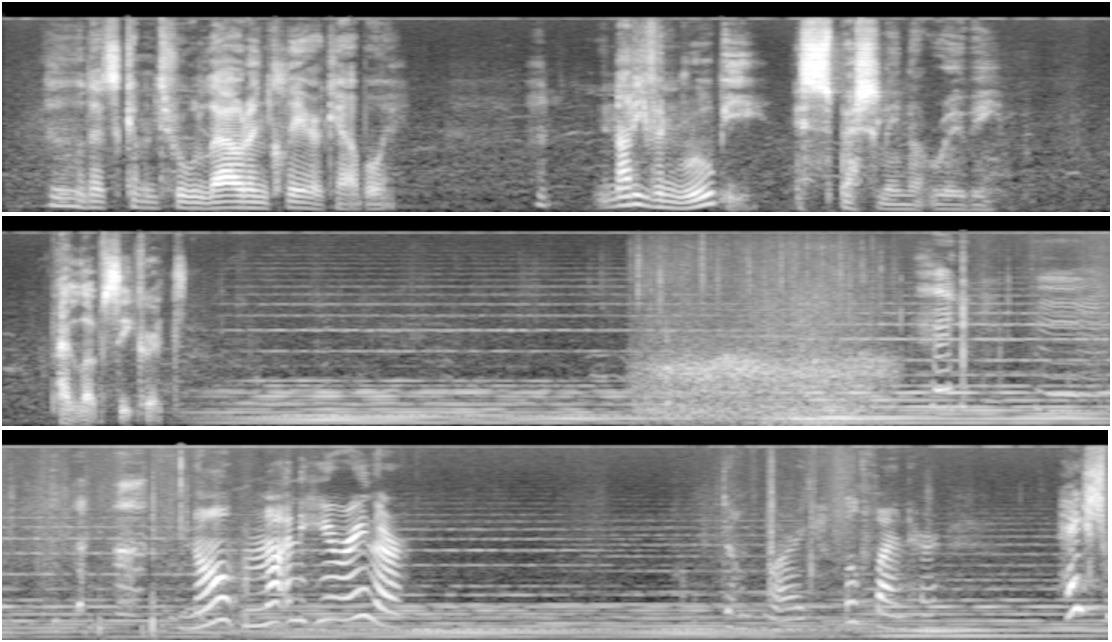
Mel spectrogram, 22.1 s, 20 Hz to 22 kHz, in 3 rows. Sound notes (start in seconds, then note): 8.7 dramatic music; 11.2 wind blowing; 11.3 flames crackling; 14.1 blond child cooing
